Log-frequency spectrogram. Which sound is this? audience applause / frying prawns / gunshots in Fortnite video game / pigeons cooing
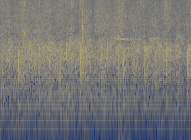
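audience applause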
